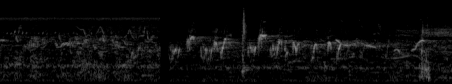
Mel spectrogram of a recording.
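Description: A common myna sings a rambling medley of chattering notes, squeaky whistles and sharp clicks, with a brief break partway through and a steady high hiss behind.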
